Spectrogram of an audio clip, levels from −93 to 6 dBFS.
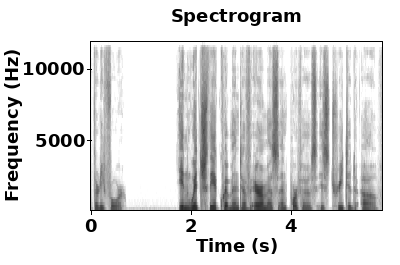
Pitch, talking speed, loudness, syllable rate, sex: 105 Hz, 135 wpm, -21 LUFS, 4.3 syllables/s, male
